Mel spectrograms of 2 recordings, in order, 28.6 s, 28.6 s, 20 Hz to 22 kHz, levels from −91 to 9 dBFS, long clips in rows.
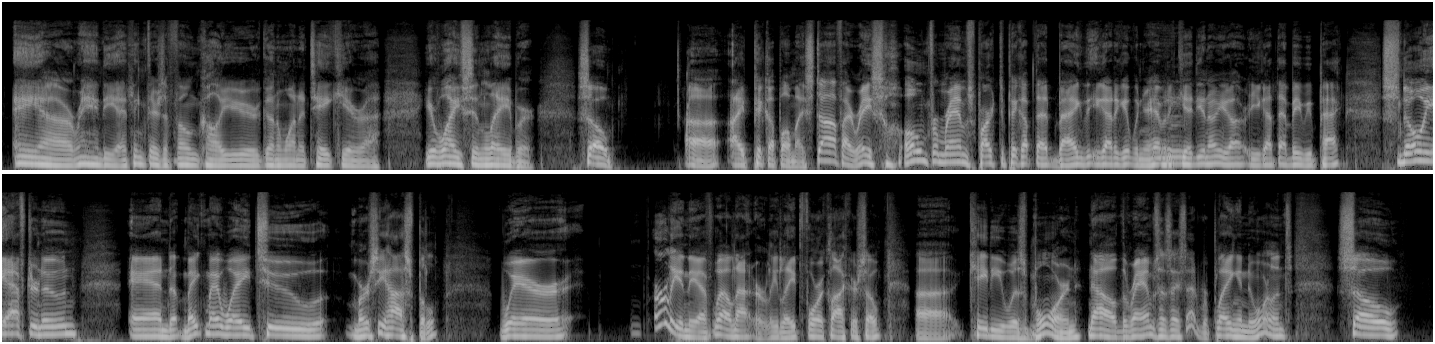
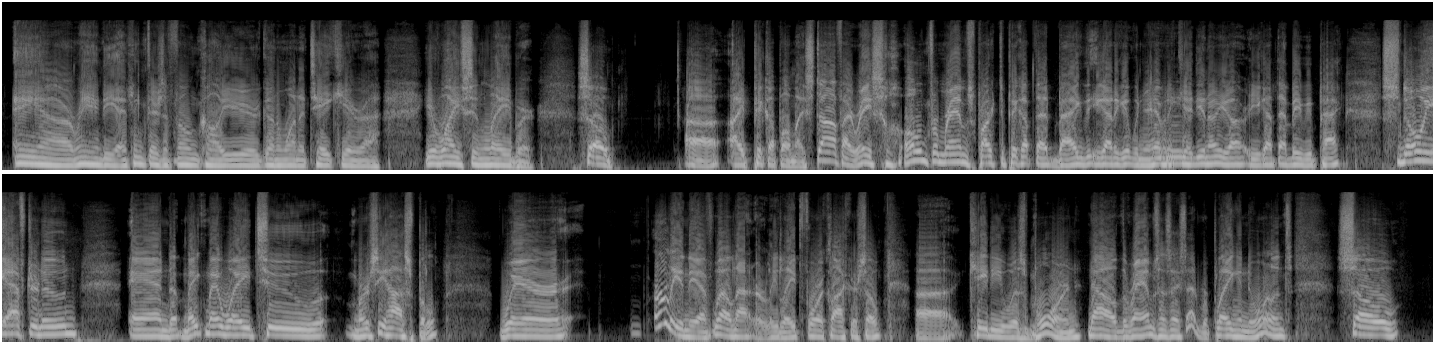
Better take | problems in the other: first | distortion; slight; 10 dB below the speech

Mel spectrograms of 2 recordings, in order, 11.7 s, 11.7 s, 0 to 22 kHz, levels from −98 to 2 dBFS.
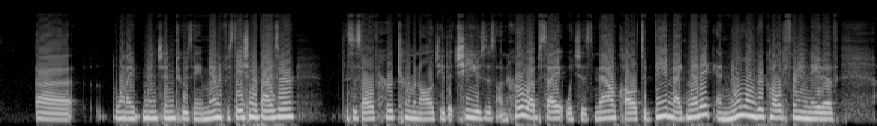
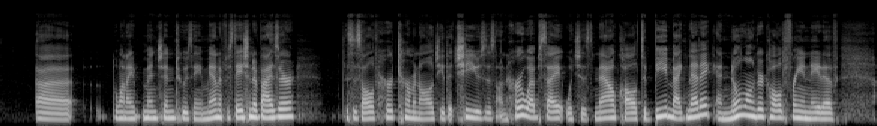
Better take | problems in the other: second | distortion; slight; 10% of the sound clipped

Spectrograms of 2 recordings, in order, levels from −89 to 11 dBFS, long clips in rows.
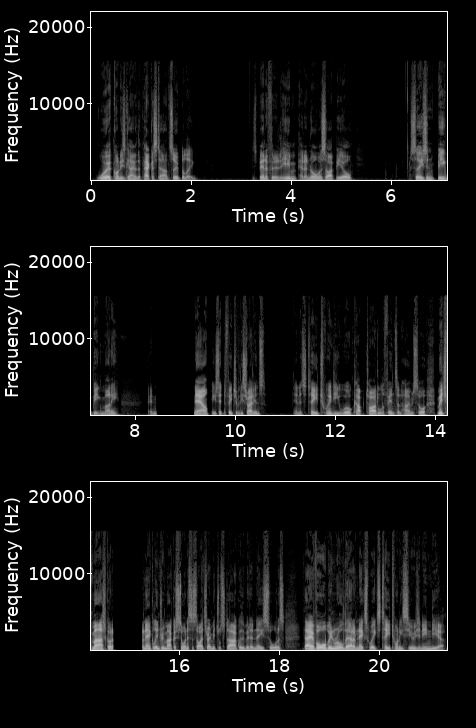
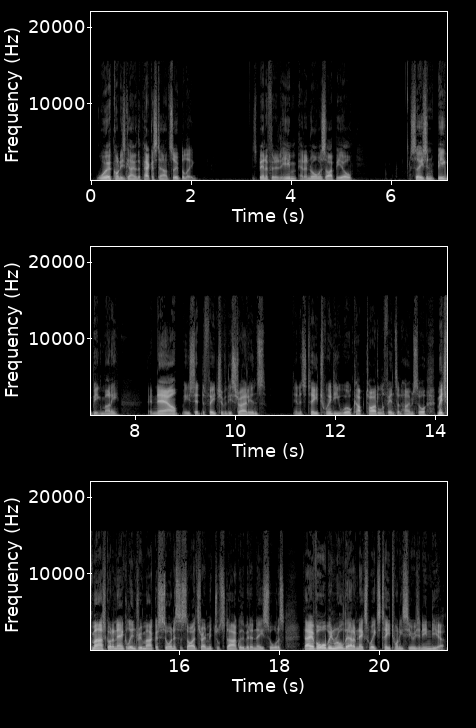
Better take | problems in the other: second | audio freezing; at 8.5 s for 1 s and at 15 s for 0.5 s

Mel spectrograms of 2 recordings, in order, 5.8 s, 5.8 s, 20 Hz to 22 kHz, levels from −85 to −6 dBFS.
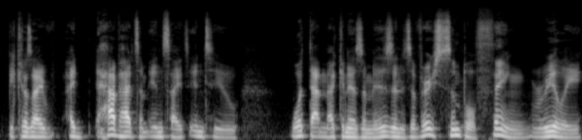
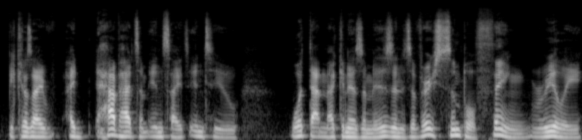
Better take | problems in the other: neither | none

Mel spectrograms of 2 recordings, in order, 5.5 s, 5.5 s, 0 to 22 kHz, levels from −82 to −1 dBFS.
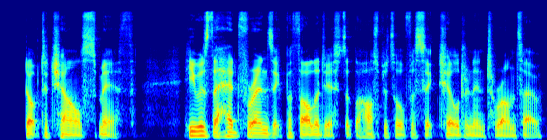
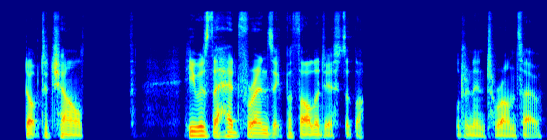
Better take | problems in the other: first | audio cutting out; at 1 s and at 3.5 s for 1 s

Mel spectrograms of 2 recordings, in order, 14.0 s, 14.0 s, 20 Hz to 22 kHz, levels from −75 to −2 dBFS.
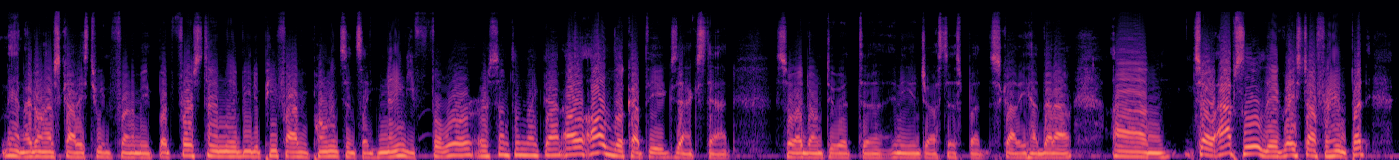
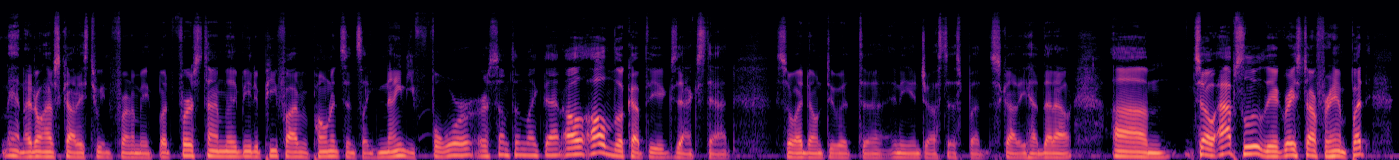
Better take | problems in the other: second | distortion; heavy; 22% of the sound clipped

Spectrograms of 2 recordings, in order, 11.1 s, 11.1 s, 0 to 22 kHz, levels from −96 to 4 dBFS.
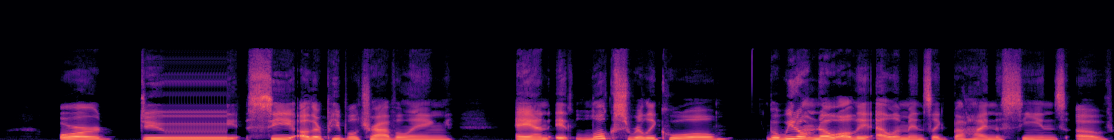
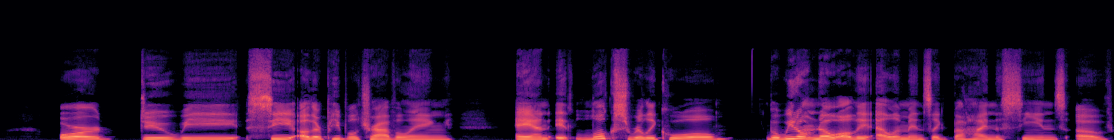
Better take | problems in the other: second | audio freezing; at 1.5 s for 0.5 s

